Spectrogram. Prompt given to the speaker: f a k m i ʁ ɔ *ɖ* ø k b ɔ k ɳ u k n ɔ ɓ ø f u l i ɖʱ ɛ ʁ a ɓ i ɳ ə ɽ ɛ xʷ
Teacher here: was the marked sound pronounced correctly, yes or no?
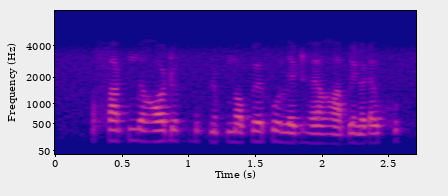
yes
